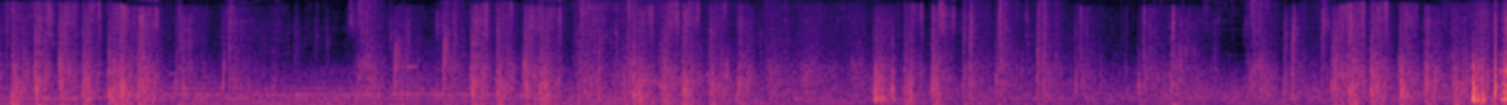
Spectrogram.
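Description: Footsteps crunch on dirt and wooden planks.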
